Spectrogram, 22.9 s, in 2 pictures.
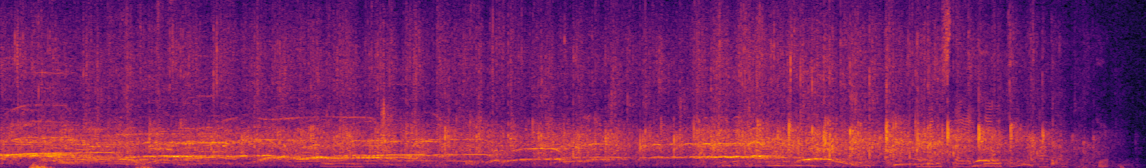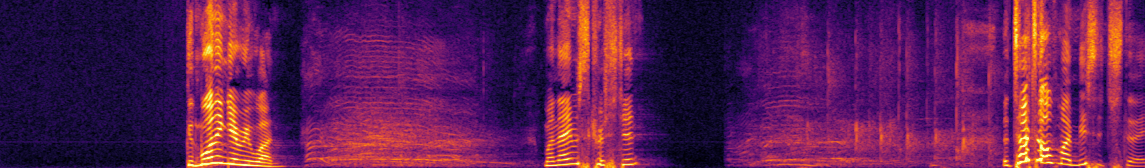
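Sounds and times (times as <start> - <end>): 
shouts and whoops: 0.0 - 8.6, 14.5 - 16.6, 18.9 - 20.2
church congregation applause welcoming a speaker: 0.0 - 11.2, 14.5 - 16.6, 18.8 - 21.6
speech: 13.4 - 14.3, 16.9 - 17.9, 21.5 - 22.8.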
